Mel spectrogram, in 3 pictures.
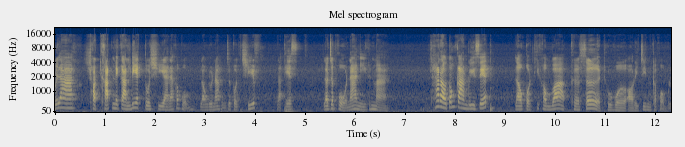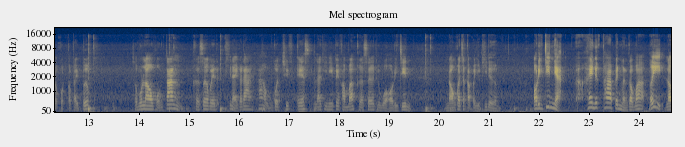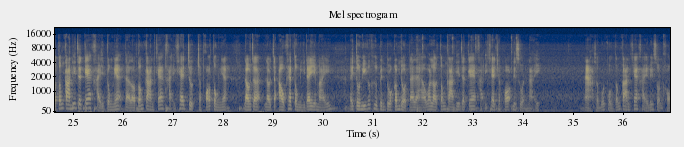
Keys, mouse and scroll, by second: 4.6 shift+s, 14.7-15.8 drag, 17.1 shift+s, 20.9-21.6 scroll down 5, 21.6-24.6 shift+middle drag, 31.9 click, 32.6 click, 33.0 drag, 33.4 click, 33.8 click.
